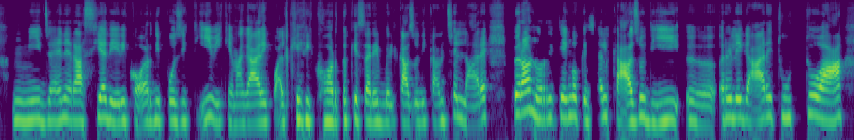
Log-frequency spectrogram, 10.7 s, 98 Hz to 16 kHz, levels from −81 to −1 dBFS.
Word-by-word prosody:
mi 205 0 -2
genera 200 0 0
sia 225 +3 +1
dei 195 -3 0
ricordi 200 0 -2
positivi 200 +1 -4
che, 190 -1 -9
magari, 185 +1 +1
qualche 190 +4 -3
ricordo 200 0 -1
che 215 +3 0
sarebbe 195 -2 -1
il 185 - -10
caso 190 -1 +1
di 195 +1 -7
cancellare. 205 0 -4 0.3
Però 270 +3 +7
non 230 -8 +1
ritengo 225 +2 0
che 215 - -3
sia 220 +2 -5
il 235 - -2
caso 195 +5 +4
di, 195 0 -2
uhm, 180 -4 -5
relegare 225 +1 +1
tutto 230 +2 -2
a, 210 +2 +8
205 Hz, 155 wpm, -23 LUFS, 195-220 Hz, 0.3 s, a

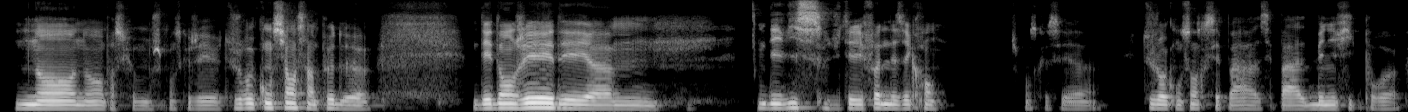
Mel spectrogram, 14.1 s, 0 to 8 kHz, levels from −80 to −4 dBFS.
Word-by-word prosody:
Non 105 -1 +3
non, 100 0 -4
parce 95 -1 -7
que, - - -17
mmh, 95 -1 -13
je - - -6
pense 100 -1 -16
que - - -15
j'ai 95 0 -8
toujours 115 +4 -4
eu - - -1
conscience 125 0 +2
un 110 - -1
peu 115 +1 -3
de 100 -3 -5 1.0
des 115 +2 +3
dangers 120 +2 +8
des, 110 -2 +2
hem, 100 -2 -2 1.0
des 115 -1 0
vices 130 +1 +2
du 105 -2 -15
téléphone, 110 +1 -1
des 105 0 -3
écrans. 110 -1 -6 0.7
Je - - -20
pense - - -14
que - - -23
c'est, - - -12
heu, 95 0 -13 0.6
toujours 110 -2 -2
eu - - -4
conscience 105 +1 -7
que - - -9
c'est 100 +1 -8
pas 95 0 -9
c'est 95 - -15
pas 95 -1 -5
bénéfique 100 0 -6
pour, 95 -1 -13
heu, 95 - -15
105 Hz, 175 wpm, -23 LUFS, 100-115 Hz, 1.0 s, dangers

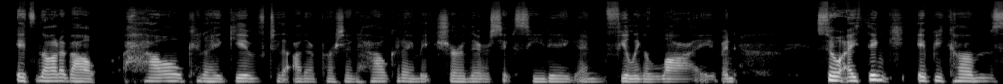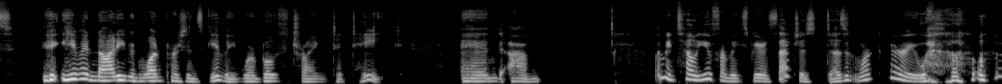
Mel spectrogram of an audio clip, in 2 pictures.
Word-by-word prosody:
It's 165 0 0
not 160 -1 +4
about, 140 -4 +3 0.3
"How 155 0 0
can 160 -2 -7
I 135 -1 -1
give 145 -2 -1
to 140 - -9
the - - -6
other 135 -1 -7
person? 130 +1 -8
How 140 +3 -5
can 150 +2 -10
I 140 - -4
make 135 - -8
sure 135 -1 -3
they're 130 0 -6
succeeding 130 +1 -5
and 130 -1 -10
feeling 135 -3 0
alive?" 125 +1 -3
And, 135 - -4 0.8
so 190 -3 +8
I 170 +1 +5
think 210 +4 +6 0.3
it 170 - +3
becomes 150 - -2 0.3
e 215 +3 +9
even 240 0 +7
not 180 +1 +8
even 175 -6 +3
one 170 +1 +4
person's 140 -6 -4
giving, 150 -7 -1
we're 140 0 -2
both 150 +2 -2
trying 130 -3 -7
to 120 - -11
take, 255 - -6 0.6
and, 145 0 -2
um 135 -2 -3 1.2
let - - -3
me 265 -8 +3
tell 225 +1 +2
you 240 +5 +2
from 165 -8 -3
experience, 145 0 -2
that - - +1
just 130 -4 -5
doesn't 145 +11 -3
work 215 +7 -4
very 215 - +2
well. 185 +8 +1
150 Hz, 160 wpm, -23 LUFS, 135-175 Hz, 1.2 s, e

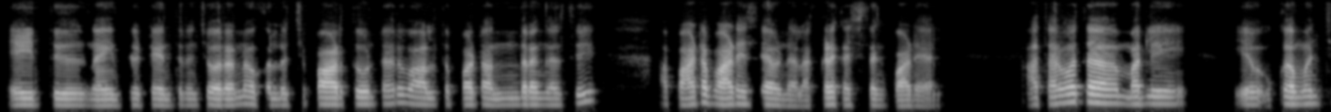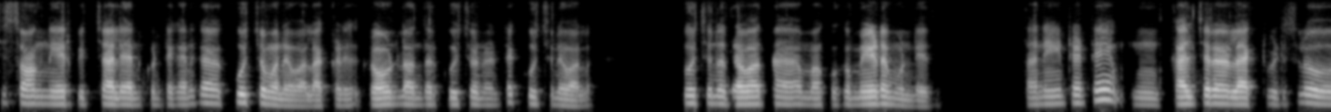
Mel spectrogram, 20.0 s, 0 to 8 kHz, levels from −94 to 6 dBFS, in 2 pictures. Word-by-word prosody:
Eighth, 130 0 -3 0.3
ninth, 115 +1 -4
10థ్ 120 -1 -5
నుంచి 120 0 -15
ఎవరన్నా 120 +3 +1
ఒకళ్ళొచ్చి 125 -2 -10
పాడుతూ 135 0 +5
ఉంటారు. 145 +4 -8
వాళ్ళతో 130 -1 -2
పాటు 130 0 0
అందరం 130 +2 -2
కలిసి, 125 +7 -8 0.6
ఆ 140 - -12
పాట 130 +2 +2
పాడేసే 135 0 +3
ఉండాలి. 110 -1 -10
అక్కడే 135 - 0
ఖచ్చితంగా 120 -1 -9
పాడేయాలి. 110 0 -5 0.7
ఆ - - 0
తర్వాత 180 +5 +2 0.3
మళ్ళీ 145 0 0 0.6
ఎ - - -3 0.2
ఒక 140 - +2
మంచి 150 +2 -8
సాంగ్ 150 -2 +2
నేర్పిచ్చాలి 140 -1 +2
అనుకుంటే 130 +1 -11
గనక, 145 +5 -6 0.2
కూర్చోమనేవాళ్ళక్కడ. 120 -10 0 0.2
గ్రౌండ్‌లో 135 +2 +3
అందరూ 130 0 -8
కూర్చోండంటే, 130 +1 -6
కూర్చునేవాళ్ళం. 120 -7 -5 0.7
కూర్చున్న 155 -1 -2
తర్వాత 140 +1 +5 0.3
మాకొక 130 +1 -7
మేడమ్ 140 -1 +6
ఉండేది. 105 -2 -9 0.7
తనేంటంటే, 150 +8 -1 0.3
హ్మ్, 130 -1 -9 0.2
కల్చరల్ 145 0 +7
యాక్టివిటీస్‌లో 135 +4 -2
135 Hz, 130 wpm, -26 LUFS, 125-145 Hz, 0.7 s, కల్చరల్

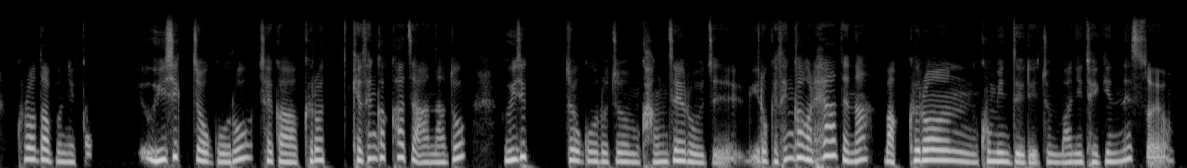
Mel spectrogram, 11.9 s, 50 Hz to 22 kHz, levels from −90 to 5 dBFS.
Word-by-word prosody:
그러다 260 -2 +1
보니까 200 -2 -4 0.5
의식적으로 240 - +2
제가 205 -4 0
그렇게 240 +1 -1
생각하지 290 +1 -1
않아도 190 - -1 0.4
'의식적으로 230 -5 0
좀 200 -1 -1
강제로 205 0 +1
이제 180 - -7
이렇게 220 -2 -2
생각을 275 +1 +2
해야 345 +2 +4
되나?' 245 -2 0
막 205 -3 0
그런 235 -5 +3
고민들이 200 -4 +1
좀 195 -2 -4
많이 190 +2 -1
되긴 200 +3 -1
했어요. 270 0 -4
220 Hz, 300 characters per minute, -23 LUFS, 200-250 Hz, 0.5 s, 해야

